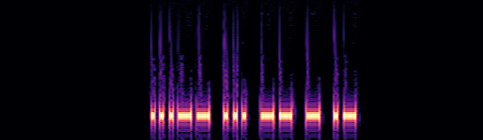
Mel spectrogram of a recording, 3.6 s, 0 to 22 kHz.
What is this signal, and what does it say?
Morse code, heard as a keyed tone, about 36 wpm, 700 Hz. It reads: 3SMTA
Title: Code Groups - 5 Letter:Numbers - 35wpm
